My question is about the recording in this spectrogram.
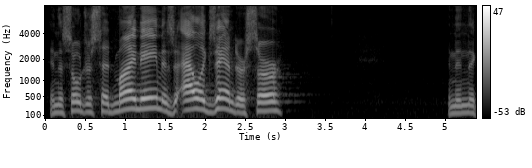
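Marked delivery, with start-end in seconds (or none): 0.9-3.0 loud, high answer at attention; loud reply. Retold or imitated. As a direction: snap back the answer loudly. Soldier answers the general loudly.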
